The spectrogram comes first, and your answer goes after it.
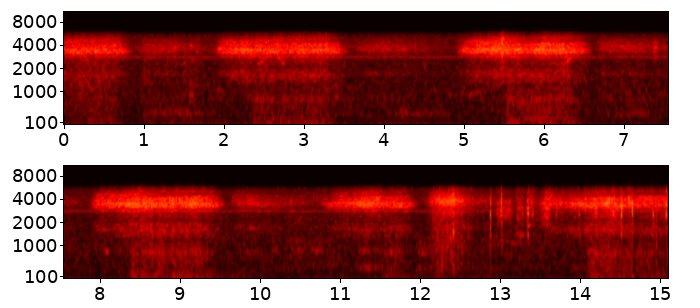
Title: Snoring roomate Zambia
